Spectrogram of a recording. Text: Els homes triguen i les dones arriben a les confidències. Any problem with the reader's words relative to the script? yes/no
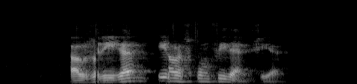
yes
